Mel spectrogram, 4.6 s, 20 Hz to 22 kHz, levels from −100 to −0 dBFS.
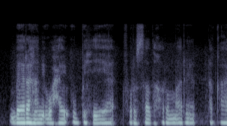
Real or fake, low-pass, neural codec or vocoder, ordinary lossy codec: real; 9.9 kHz; none; Opus, 64 kbps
